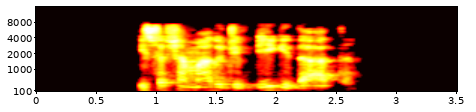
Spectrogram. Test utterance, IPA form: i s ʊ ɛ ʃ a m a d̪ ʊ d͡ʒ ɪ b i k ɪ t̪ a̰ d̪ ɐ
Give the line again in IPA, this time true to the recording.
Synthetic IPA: i s ʊ ɛ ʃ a m a d̪ ʊ d͡ʒ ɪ b i ɡ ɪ d̪ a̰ t̪ ɐ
